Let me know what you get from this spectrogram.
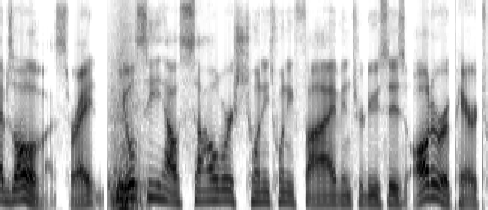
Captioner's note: air whooshing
